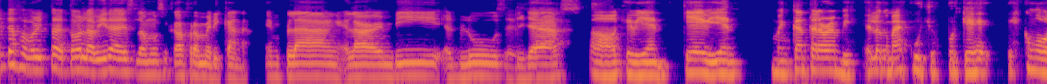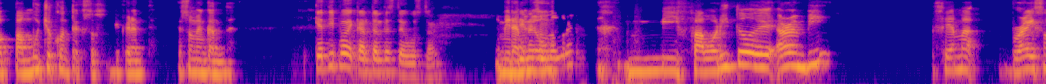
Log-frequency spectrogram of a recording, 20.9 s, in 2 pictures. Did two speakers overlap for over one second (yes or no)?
no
